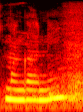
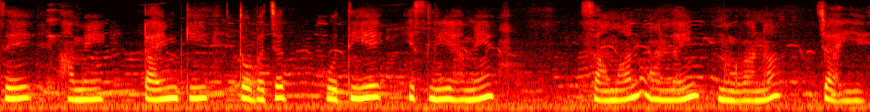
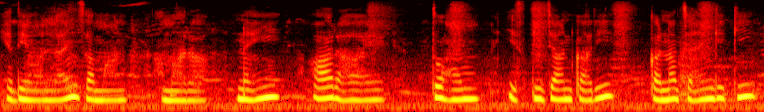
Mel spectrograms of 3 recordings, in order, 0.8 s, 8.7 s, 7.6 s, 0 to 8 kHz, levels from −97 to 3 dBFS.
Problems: none marked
